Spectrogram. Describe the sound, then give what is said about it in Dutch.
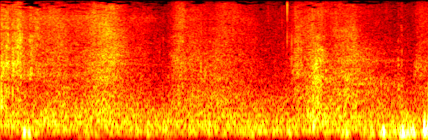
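Faint footsteps of a person walking along a forest path, a few soft, steady steps with light crunching and rustling underfoot, alone without talk. “maar dit is wel het pad wat ik loop. En het is wel mooi, want ik loop nu op een heel mooi bospad.”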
